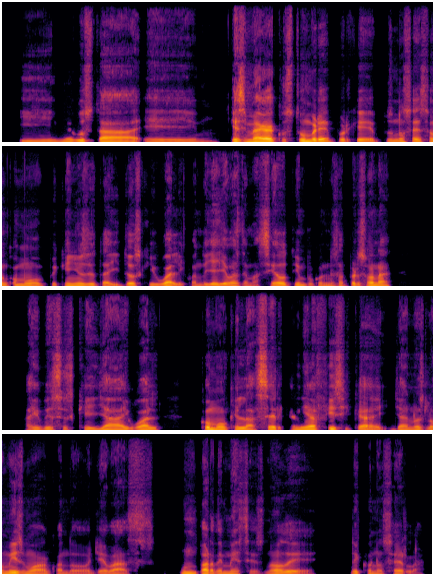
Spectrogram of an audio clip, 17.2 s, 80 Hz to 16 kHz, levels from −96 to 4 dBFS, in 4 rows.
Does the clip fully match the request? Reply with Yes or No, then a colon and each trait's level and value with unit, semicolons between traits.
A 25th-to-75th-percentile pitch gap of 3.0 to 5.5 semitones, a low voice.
Yes: average, 3.3 semitones; very low, 95 Hz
